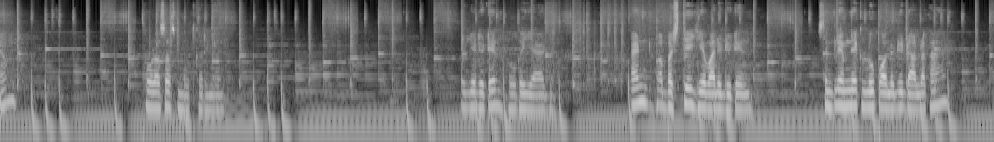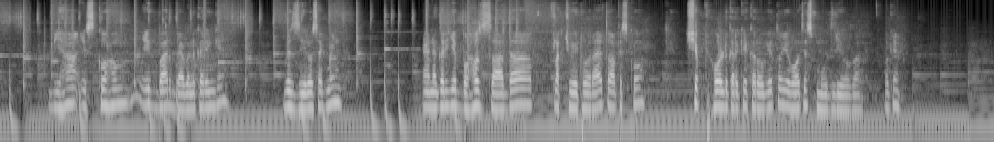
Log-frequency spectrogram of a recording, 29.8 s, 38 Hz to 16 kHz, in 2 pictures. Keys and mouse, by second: 0.5 ctrl+b, 5.1 middle click, 5.9 Tab, 6.6-8.9 middle drag, 10.4 middle click, 12.0 click, 12.2 Tab, 12.9 2, 14.2-15.0 middle drag, 17.1 ctrl+b.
